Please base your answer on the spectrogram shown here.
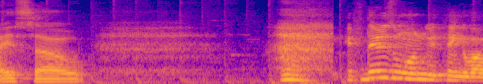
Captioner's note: sigh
